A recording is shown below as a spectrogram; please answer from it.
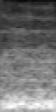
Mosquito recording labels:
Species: Anopheles merus; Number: one; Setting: insect culture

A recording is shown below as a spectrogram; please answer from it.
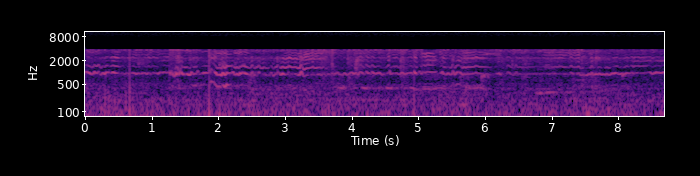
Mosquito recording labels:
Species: mosquito; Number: one; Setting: cup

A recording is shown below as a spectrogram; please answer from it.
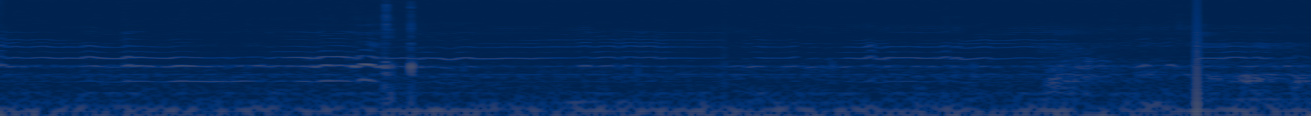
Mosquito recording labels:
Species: Culex quinquefasciatus; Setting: cup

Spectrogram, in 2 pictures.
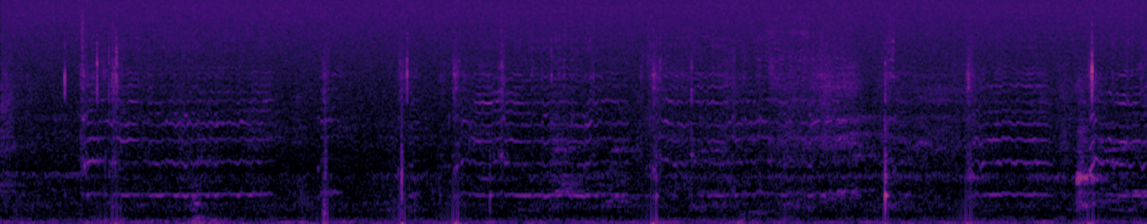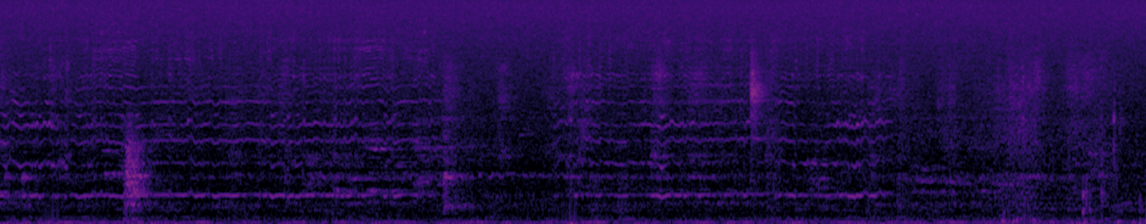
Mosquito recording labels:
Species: Anopheles funestus s.s.; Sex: female; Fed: unfed; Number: one; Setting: cup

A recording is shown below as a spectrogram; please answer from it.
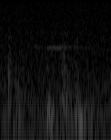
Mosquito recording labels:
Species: Anopheles gambiae s.s.; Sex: female; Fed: unfed; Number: one; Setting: insect culture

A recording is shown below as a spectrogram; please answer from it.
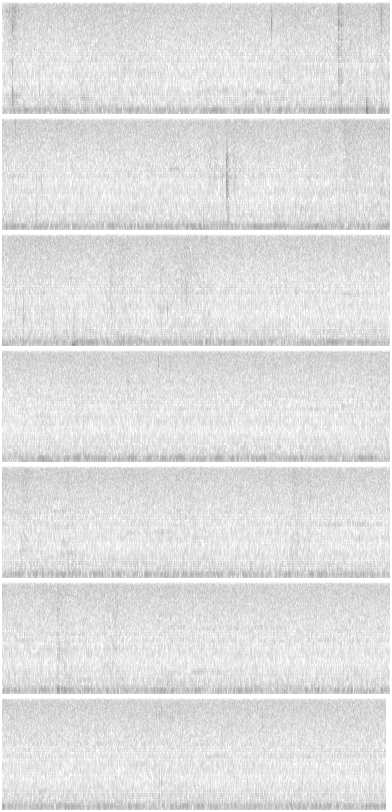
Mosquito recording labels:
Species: no mosquito; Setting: insect culture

